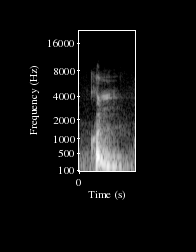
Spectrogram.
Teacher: The difference is that when I say kun, when I pronounce the noon, the tongue touches the upper palate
